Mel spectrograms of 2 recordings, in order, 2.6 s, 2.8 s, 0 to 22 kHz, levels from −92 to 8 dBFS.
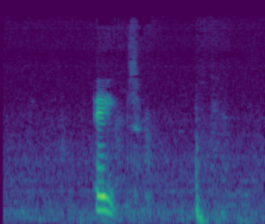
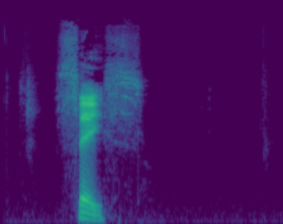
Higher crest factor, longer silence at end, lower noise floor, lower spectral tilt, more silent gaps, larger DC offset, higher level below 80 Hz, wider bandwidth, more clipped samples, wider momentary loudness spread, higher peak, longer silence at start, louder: second, 22 dB vs 28 dB; second, 0.6 s vs 1.45 s; second, -57 dBFS vs -81 dBFS; first, -5.5 dB/octave vs -2 dB/octave; neither; neither; first, -56 dBFS vs -70 dBFS; about the same, 15 kHz vs 15.5 kHz; neither; first, 25 LU vs 22 LU; second, -10 dBFS vs -4 dBFS; first, 0.95 s vs 0.6 s; second, -27 LUFS vs -22 LUFS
